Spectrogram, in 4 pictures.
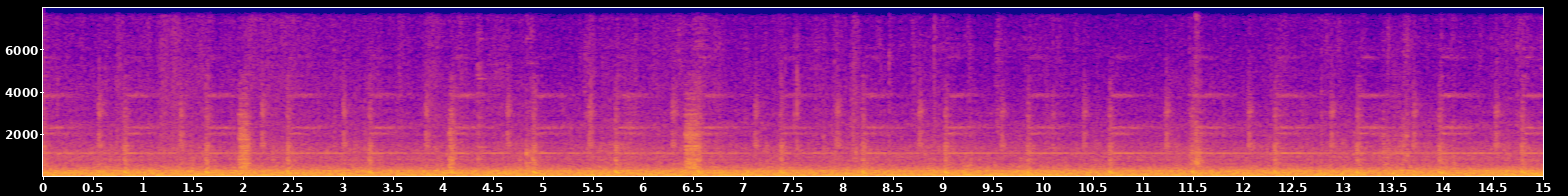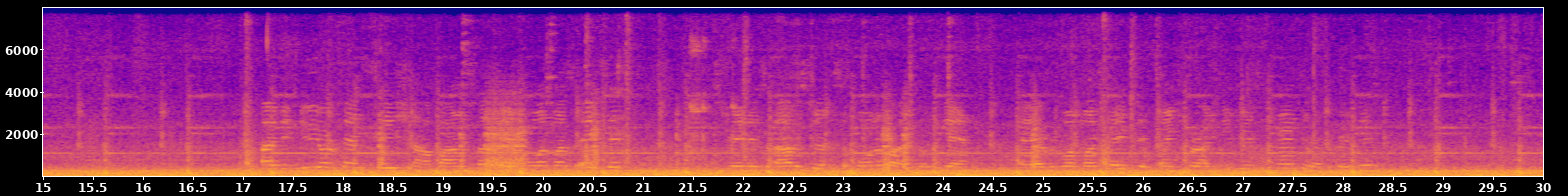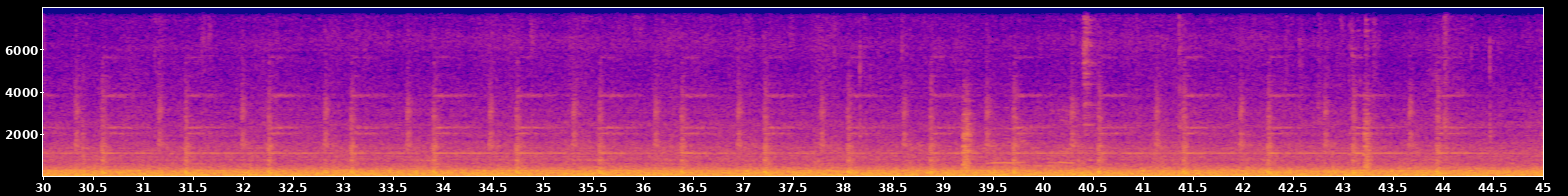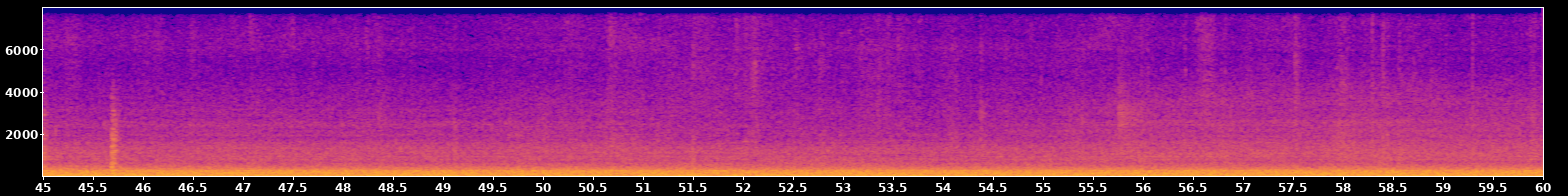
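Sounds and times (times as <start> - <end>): track clicks: 0.0 - 45.9
train wheels rumbling on track: 0.0 - 60.0
high whine: 10.8 - 44.7.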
